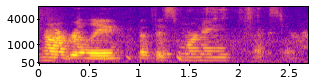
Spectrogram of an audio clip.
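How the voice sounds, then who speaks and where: With audible room echo and noticeable background noise, a fairly low-pitched woman's voice comes through. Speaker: bookshop owner reading at open mic. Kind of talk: reading aloud.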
